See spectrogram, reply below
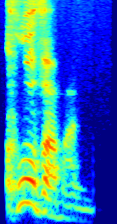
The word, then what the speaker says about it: Kovermann: Rainer schreibt man nämlich in meinem Fall mit R-E-I-N-E-R. – N-I-R. – Am Ende, ja. Und dann geht es, der Familienname ist Kovermann, fängt mit K an, O-V-E-R-Mann.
